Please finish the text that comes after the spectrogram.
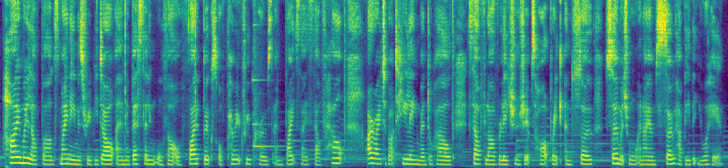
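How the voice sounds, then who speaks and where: A woman's voice: mid-range voice, little pitch movement, normal speed, dark tone, faint music behind. A young woman giving upbeat, tidy self-help advice to camera, point by point, with gushing emphasis and repetition.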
